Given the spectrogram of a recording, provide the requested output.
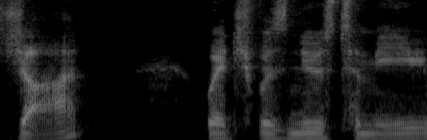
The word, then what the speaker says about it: JWT: briefly it's a json web token it's actually pronounced jot which was news to me when i kind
